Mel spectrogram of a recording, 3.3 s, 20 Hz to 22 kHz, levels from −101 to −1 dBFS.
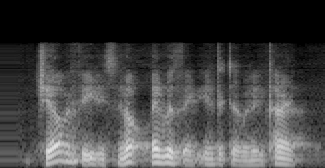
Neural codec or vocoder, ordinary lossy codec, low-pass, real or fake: codec, 16 kHz, 0.5 kbps, FreqCodec, larger model; none; none; fake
